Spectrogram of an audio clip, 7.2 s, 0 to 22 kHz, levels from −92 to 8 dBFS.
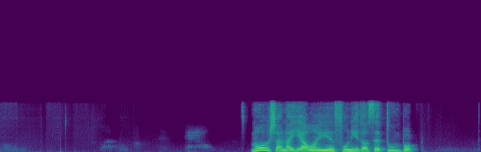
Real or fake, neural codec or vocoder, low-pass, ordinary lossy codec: fake; codec, 16 kHz, 0.5 kbps, X-Codec, WavLM features, trained on Multilingual LibriSpeech; 7.2 kHz; none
